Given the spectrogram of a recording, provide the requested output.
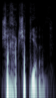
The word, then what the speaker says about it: Shahak Shapira: Herzlich willkommen, Shahak Shapira.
